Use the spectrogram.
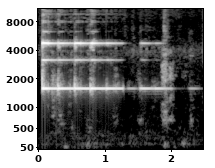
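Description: A mobile phone belonging to a man's wife rings out with a sustained, bright electronic chime that holds for over a second, breaks briefly, then sounds again, fairly close and clear with no talk over it.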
